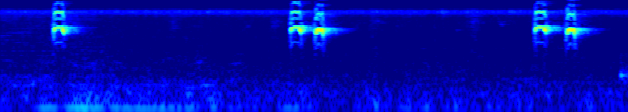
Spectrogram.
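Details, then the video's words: Sharp chirps from a young sooty-headed bulbul (kutilang cengkram) trained as a luring decoy. A single note is followed by two double chirps, roughly every two and a half seconds. A faint low rumble and a steady high hum are present. "Anak kutilang pelatihan dasar untuk pikat Cengkram"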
